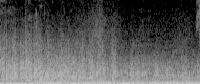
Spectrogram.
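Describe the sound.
A bomb explosion sound effect: a loud, sustained roar and low rumble with no distinct separate blasts, steady throughout.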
